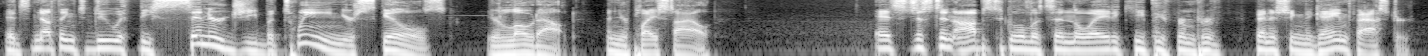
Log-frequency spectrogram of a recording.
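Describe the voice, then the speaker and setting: A man's voice: medium pitch, sing-song, normal speed, a little mellow, no room sound. A man hosting a gaming livestream with casual, rambling commentary and some swearing. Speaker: livestream host playing a video game.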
